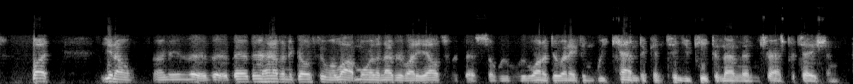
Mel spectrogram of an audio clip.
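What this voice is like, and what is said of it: Fake New York accent. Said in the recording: “this fake New York accent”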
